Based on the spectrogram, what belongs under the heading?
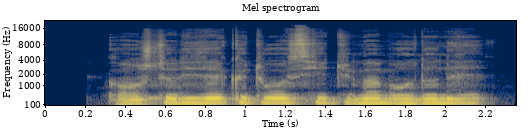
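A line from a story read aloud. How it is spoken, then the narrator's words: King exclaiming. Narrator (French): s'écria le roi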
